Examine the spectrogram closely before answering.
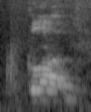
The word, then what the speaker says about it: glove: all right last word glove Circle g l o and the E is silent like in the word love all right so did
